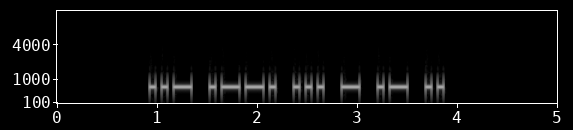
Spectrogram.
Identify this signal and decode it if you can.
Morse code, heard as a keyed tone, about 20 wpm, 700 Hz. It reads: UPSTAI
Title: Build A Word - 3 Letters At A Time - 8-Letter Words - 20wpm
